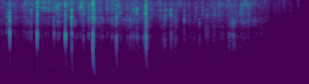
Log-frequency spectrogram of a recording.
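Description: Rapid, irregular crackling clicks over a low steady hum, thickest about halfway through and thinning out near the end: an outro sound effect under the end card.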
